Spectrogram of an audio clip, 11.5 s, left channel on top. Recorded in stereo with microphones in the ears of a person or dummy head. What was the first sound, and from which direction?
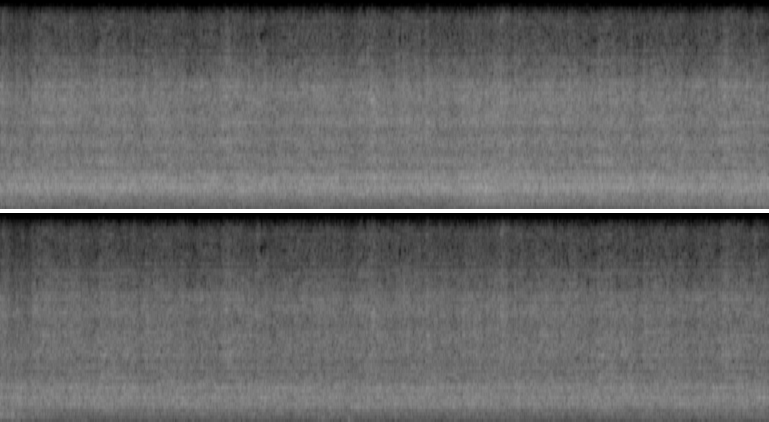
Running water, 45° left (ahead or behind).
